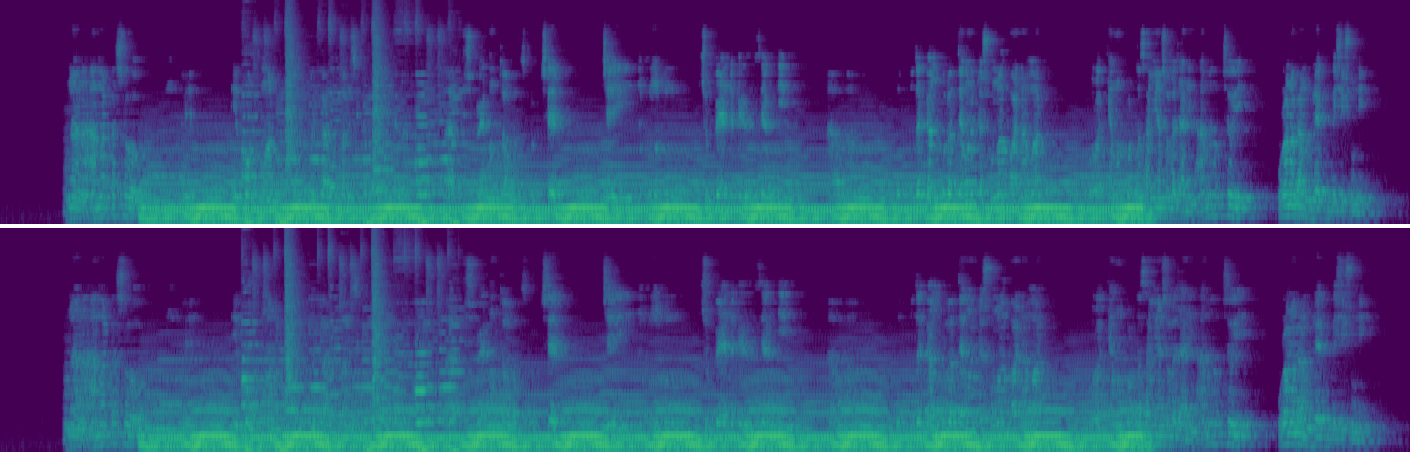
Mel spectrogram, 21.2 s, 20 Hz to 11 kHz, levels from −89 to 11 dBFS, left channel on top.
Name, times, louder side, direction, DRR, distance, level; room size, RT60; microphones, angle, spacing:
voice 1, 1.0-2.9 3.5-6.1 6.6-8.4 8.9-10.2 10.5-11.8 12.4-12.8 13.4-15.6 16.3-18.6 19.2-20.5, left 2 dB, 30° left, 1 dB, 0.4 m, -36 dB
sound 1, 1.0-3.2 3.6-6.9, right 1 dB, 70° right, 0.8 m, -34 dB
sound 2, 2.1-17.1, equal, 40° right, 0.7 m, -24 dB
2.3 x 2.1 x 3.7 m, 1.0 s
head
